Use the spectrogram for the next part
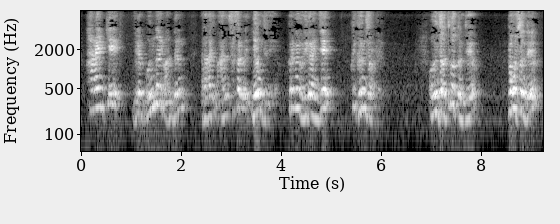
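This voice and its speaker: A man's voice: high voice, darkish tone. A male pastor preaching a sermon emphatically, constantly asking the congregation rhetorical questions. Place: church sanctuary. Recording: echoey hall, voice from far off.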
